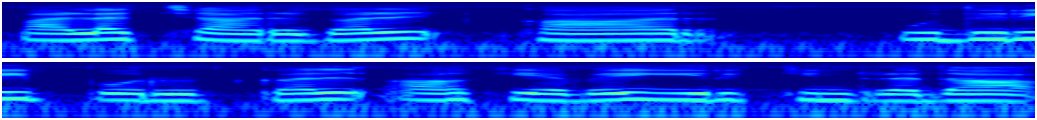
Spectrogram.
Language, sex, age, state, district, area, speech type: Tamil, female, 30-45, Tamil Nadu, Namakkal, rural, read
